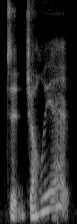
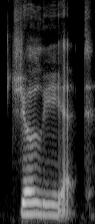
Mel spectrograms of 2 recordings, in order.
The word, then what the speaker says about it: Joliet: Um, and uh, Jan says, "The storms haven't reached me in uh, Juliet. Pronounce Joliet."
